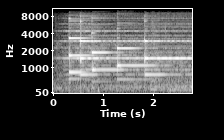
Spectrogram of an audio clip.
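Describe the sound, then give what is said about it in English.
A Nokia mobile phone ringtone plays alone, a bright electronic melody of five quick notes, the last few ringing out longer, moderately loud with no talking. “Nokia.”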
